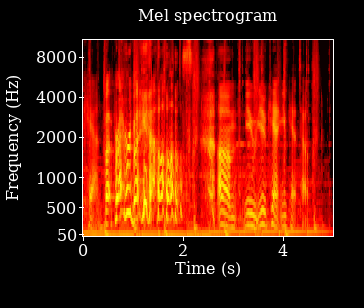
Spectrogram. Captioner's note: chuckling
